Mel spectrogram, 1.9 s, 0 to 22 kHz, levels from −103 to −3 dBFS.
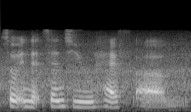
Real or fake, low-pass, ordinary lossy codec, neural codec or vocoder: real; 7.2 kHz; none; none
